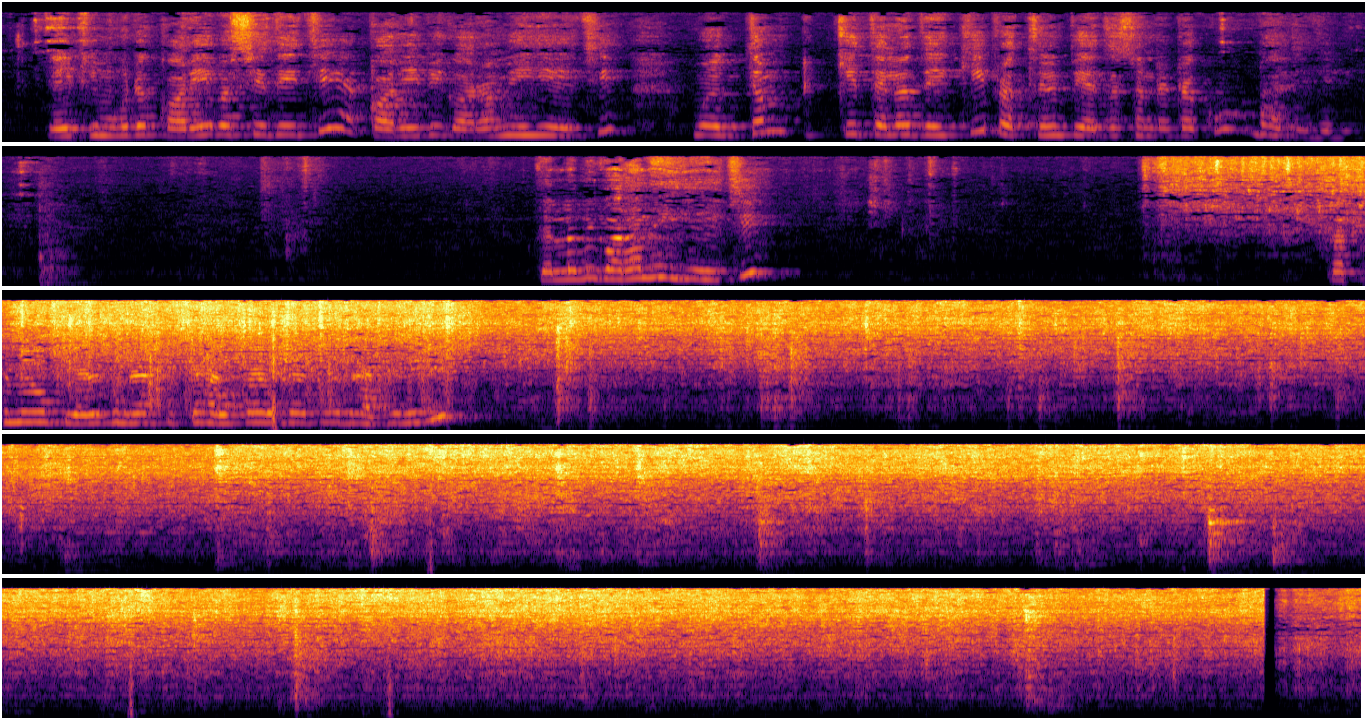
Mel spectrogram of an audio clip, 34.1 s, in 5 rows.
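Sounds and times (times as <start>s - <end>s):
stalks sizzling in hot oil: 12.5s - 34.0s
metal spatula scraping wok: 17.4s - 30.4s.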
